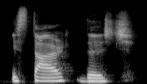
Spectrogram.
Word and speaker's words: Stardust: Então, meu Instagram é arroba Chloe Stardust, chloe.stardust, C-H-L-O-E. Stardust, como se fala.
